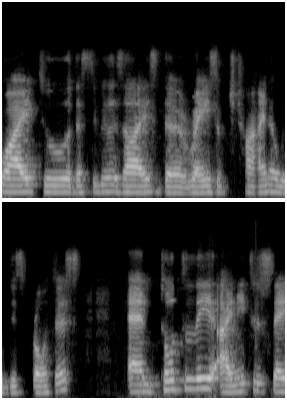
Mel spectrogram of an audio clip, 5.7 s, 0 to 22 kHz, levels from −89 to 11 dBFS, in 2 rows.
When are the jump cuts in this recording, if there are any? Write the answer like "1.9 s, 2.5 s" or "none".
none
